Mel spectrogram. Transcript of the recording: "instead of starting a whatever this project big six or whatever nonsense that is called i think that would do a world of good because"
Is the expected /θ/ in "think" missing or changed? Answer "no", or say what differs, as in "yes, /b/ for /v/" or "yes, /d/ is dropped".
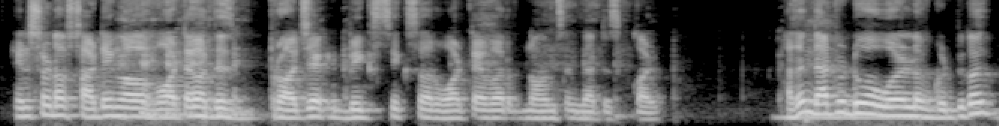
yes, /s/ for /θ/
